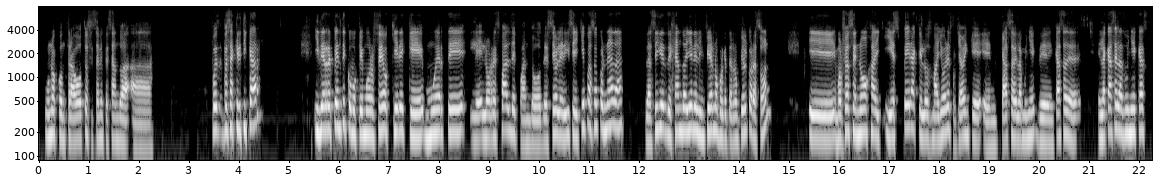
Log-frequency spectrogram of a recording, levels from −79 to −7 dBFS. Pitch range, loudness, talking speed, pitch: 160-205 Hz, -19 LUFS, 200 wpm, 180 Hz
